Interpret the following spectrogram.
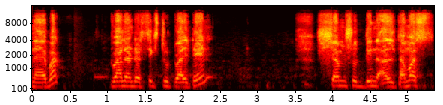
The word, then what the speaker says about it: Iltutmish: Shamsuddin Al-Tamas. You can see it is written at Iltutmish, but we will just pronunciate it like Al-Tamash.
